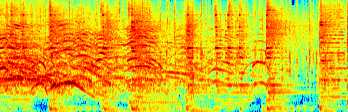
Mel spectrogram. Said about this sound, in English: let's hear it once again for those weary wandering men. Clap your hands and make some noise. Let's hear it for the shepherd boys.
